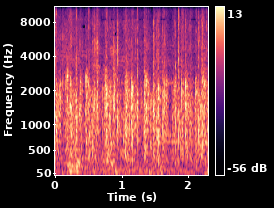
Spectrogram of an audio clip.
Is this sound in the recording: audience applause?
yes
